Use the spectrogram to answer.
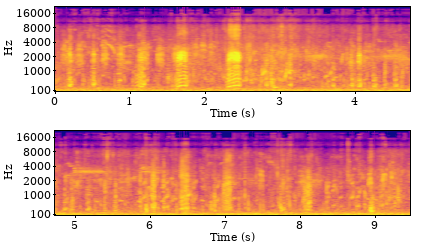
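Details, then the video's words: Ducks call with birds singing in the background. Two loud, hoarse quacks ring out early, then softer quacks and chirps continue irregularly over a low background hum. "Cute Duck Quack Sound Effect with Birds Singing"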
